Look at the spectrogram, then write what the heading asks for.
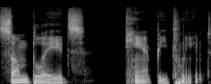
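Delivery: eerie, flat, emotionless slasher-villain monotone. Retelling a character's line from a story, imitating eerie deadpan villain voice. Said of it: "his tone is so eerie, almost like a slasher villain, devoid of emotion, deadpan".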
